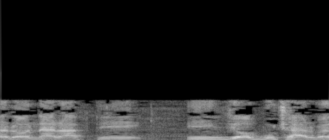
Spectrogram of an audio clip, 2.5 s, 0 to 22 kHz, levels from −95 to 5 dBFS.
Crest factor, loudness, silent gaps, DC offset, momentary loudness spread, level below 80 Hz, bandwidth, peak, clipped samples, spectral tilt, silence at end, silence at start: 18 dB; -20 LUFS; none; under 0.1%; 10 LU; -54 dBFS; 6.6 kHz; -2 dBFS; under 0.1%; -3.5 dB/octave; 0 s; 0 s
